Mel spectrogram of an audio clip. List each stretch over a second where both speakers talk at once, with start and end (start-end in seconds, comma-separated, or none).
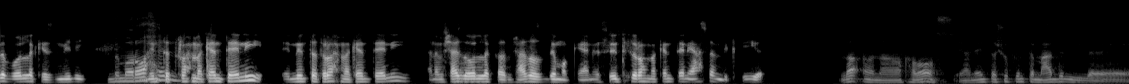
none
